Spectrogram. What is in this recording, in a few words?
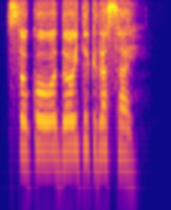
Vox Skill jp; Glenwys; kingsraid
